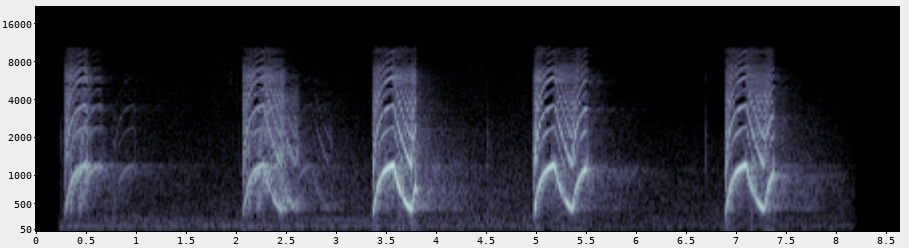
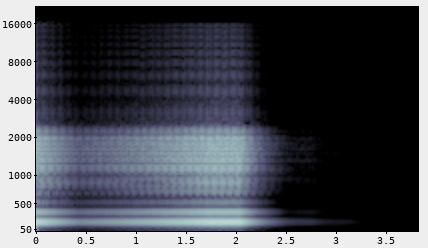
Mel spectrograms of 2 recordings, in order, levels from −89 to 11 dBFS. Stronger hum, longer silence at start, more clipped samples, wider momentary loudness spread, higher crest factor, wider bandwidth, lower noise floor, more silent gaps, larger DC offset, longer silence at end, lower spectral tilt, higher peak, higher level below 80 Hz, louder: neither; first, 0.3 s vs 0 s; neither; about the same, 21 LU vs 20 LU; about the same, 18 dB vs 16 dB; first, 10.5 kHz vs 8.2 kHz; second, -64 dBFS vs -85 dBFS; neither; neither; second, 1.2 s vs 1.55 s; second, 0 dB/octave vs -8 dB/octave; second, -4 dBFS vs 0 dBFS; about the same, -68 dBFS vs -66 dBFS; second, -18 LUFS vs -14 LUFS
